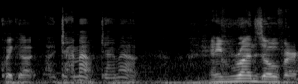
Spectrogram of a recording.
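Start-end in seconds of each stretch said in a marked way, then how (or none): 0.0-1.4 whisper, quieter, higher pitch, faster. Retelling a scene where Frank calls time out, whispering like Frank. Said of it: "you hear him kind of whisper like".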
